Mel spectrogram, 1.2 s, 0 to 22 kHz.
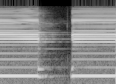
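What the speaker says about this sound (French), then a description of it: "Il s'appuie sur le klaxon pour sonner en alarme, il fait ce bruit-là." Alarm of a Silence S01 electric scooter sounding through its horn, a loud, piercing electronic tone that cuts out briefly and then resumes at full strength, close and alone.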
